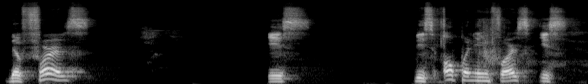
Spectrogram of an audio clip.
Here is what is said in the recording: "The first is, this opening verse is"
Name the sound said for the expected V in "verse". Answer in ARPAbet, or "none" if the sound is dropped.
F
